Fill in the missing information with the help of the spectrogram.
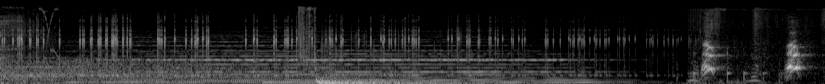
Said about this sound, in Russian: В соседнем дворе лает собака.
